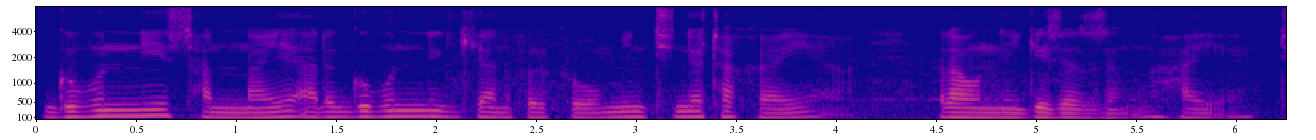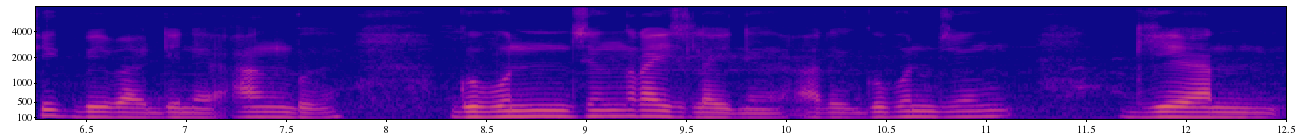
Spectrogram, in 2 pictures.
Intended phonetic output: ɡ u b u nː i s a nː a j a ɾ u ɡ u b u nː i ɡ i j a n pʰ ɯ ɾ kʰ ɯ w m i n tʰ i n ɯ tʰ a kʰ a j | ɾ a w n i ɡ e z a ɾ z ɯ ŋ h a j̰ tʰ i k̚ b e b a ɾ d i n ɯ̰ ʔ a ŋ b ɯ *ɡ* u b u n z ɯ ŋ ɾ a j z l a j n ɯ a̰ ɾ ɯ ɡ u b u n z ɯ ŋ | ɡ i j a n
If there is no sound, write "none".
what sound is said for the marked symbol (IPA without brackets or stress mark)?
ɡ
